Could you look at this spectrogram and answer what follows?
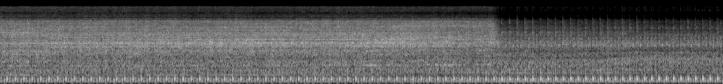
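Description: Engine-driven circular saw ripping a wooden plank lengthwise, the blade's cutting hiss over the engine's steady pulsing run. The cut ends about five seconds in and the hiss drops away sharply, leaving the engine running and the blade spinning free.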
